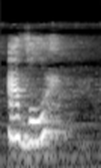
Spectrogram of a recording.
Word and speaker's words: haver: Porque a letra H não tem som, não é verdade? Então, seria emitido dessa forma: haver, herói, hino, hora, humor.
